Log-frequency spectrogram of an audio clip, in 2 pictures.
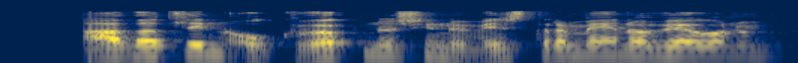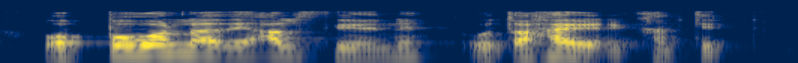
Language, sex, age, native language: Icelandic, male, 40-49, Icelandic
